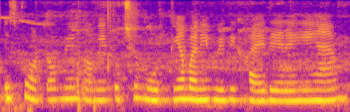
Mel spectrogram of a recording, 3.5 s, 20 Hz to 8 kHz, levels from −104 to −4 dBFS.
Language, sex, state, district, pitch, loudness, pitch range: Hindi, female, Punjab, Pathankot, 250 Hz, -14 LUFS, 245-270 Hz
